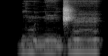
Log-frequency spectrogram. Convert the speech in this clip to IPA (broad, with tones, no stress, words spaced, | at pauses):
ɡũ˨nĩ˨d͡ʒɛ̃˧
